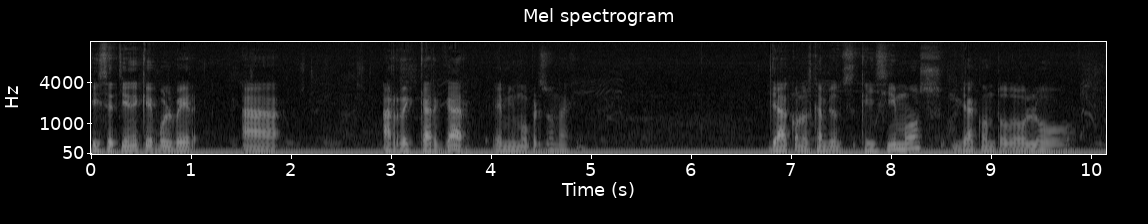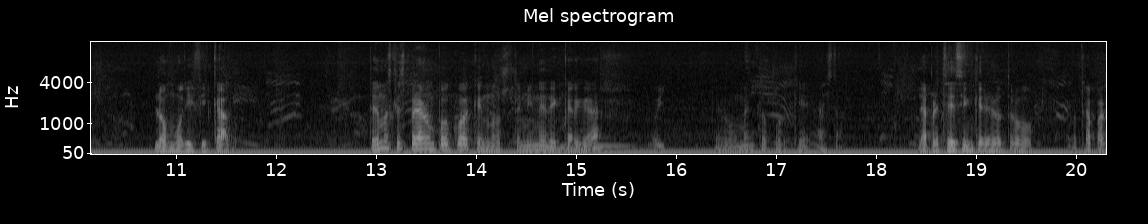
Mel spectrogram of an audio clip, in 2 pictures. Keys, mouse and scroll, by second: 14.5 click, 15.9 click, 16.9-18.2 drag.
